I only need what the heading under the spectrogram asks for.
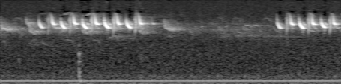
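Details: At a garden bird pond in the Veluwe, a coal tit gives a rapid run of high, thin, clipped notes lasting about a second and a half. A second run starts near the end, over a constant low hum.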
